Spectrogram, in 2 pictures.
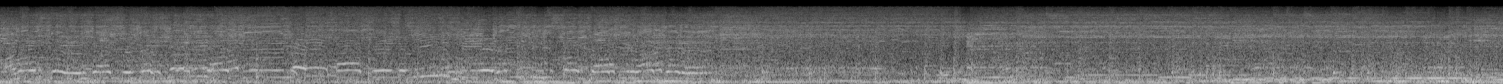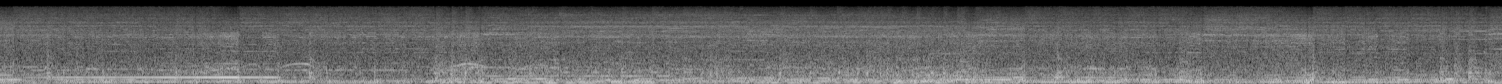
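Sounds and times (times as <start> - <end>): live rock band playing: 0.0 - 30.0.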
